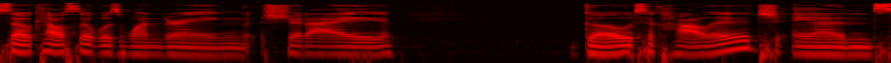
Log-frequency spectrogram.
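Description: A woman's very deep, low voice with fairly even intonation against a quiet background. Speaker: actor and journalist. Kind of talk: live interview. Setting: stage with audience. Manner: stutters at times; halting, many fillers.

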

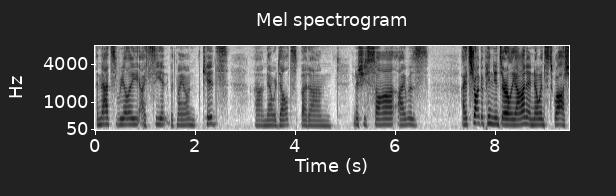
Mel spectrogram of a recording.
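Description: A woman at medium pitch with a New York accent, fairly even intonation and a moderate pace, on a very clean recording with a silent background. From Long Island, New York. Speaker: event agency CEO. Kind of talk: interview.

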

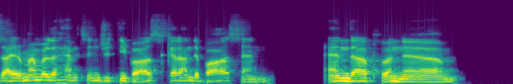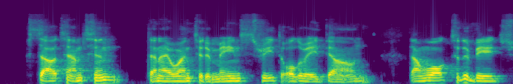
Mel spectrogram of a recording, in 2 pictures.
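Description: A man speaks with a Turkish accent at a moderate pace. His pitch is fairly low, and the background is quiet. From eastern Turkey. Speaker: restaurateur. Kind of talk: casual interview chat. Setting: video or phone call. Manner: halting, non-fluent English.

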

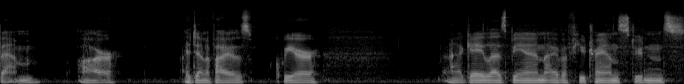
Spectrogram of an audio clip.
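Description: A man with a very deep, low pitch comes through on a very clean recording against a silent background. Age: 30s. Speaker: high school teacher. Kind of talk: casual chat.

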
